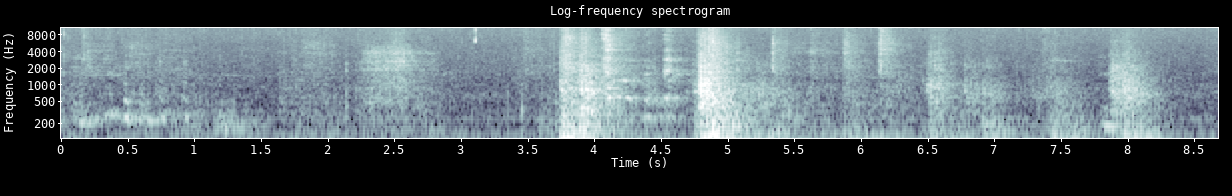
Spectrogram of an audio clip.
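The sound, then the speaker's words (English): A door is shut with two firm thuds about a second apart, the second one heavier, over faint background murmur. “If that door is open, yeah, let's shut the door in that window for now, and we can open it later.”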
